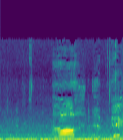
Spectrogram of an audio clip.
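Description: Car cabin noise while driving: the engine and road make a steady low rumble. A short high-pitched voice sounds briefly about a second in.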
